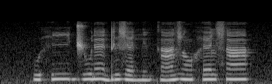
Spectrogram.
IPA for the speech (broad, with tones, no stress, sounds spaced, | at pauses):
kʷ ɨ˨ h iː˧ d͡ʒ u˧ ɾ ɛ̃˦˨ d ɨ˧ z ɛ˨ n ĩ˨ k ã˨˦ z ɔ̃˧ h ɛ˧ l s ã˦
